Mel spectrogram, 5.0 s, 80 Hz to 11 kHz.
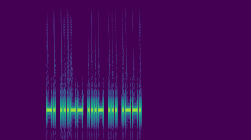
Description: Morse code, heard as a keyed tone, about 34 wpm, 700 Hz. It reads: N3VSP
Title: USA Call Signs - 5 Characters - Repeated 2x - 35wpm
